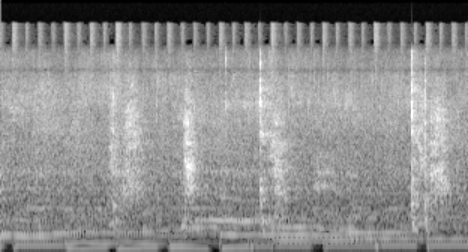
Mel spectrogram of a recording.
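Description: Minced mutton sizzling in a pan while a spatula stirs spice powders through it, with a scraping stroke every second or so. Soft background music with low held notes runs underneath.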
